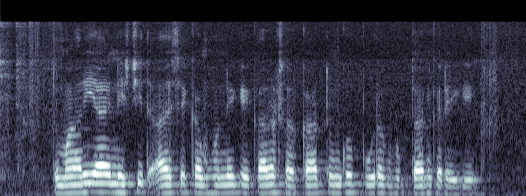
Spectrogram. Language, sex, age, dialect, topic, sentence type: Hindi, male, 60-100, Kanauji Braj Bhasha, banking, statement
